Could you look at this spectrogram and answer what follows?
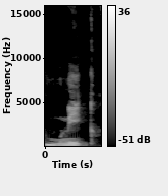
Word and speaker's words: Munich: room in one of the poorest quarters of Munich. Now, see, student, this H is silent here.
